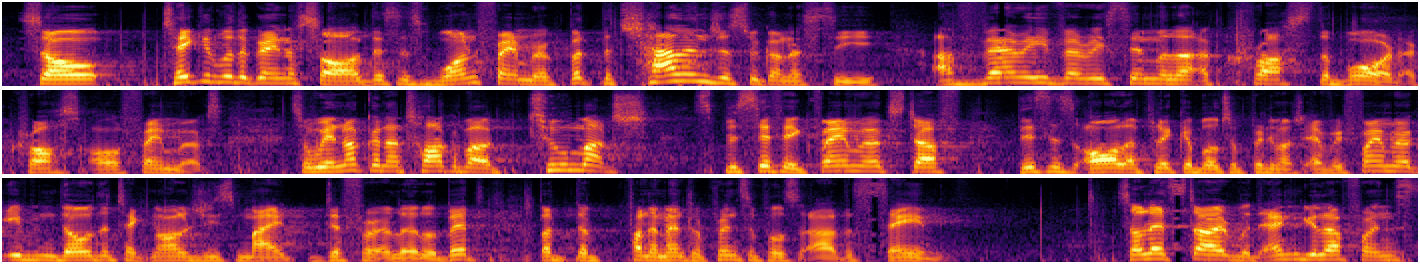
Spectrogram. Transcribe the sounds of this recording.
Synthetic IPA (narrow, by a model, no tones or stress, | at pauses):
soʊtʰeɪkɨt̚wɨðəɡɹẽɪ̃nə̥sɔlˠt̪̚ðɪsɨzwʌ̃nfɹẽɪ̃mwɜ˞k̚b̥ʌt̪̚ðɨt͡ʃʰælˠə̃nd͡ʒɨzwɨɹɡʌnɨsi | ʔə˞vɛɹivɛɹisɪ̃ml̩ˠə˞ʔəkʰɹ̥ɔsðəbɔɹɾɨ̰kʰɹ̥ɔsɔlˠfɹẽɪ̃mwɜ̰˞ks | soʊwiə˞nət̚ɡ̥ʌnətʰɔkəbaʊtʰumʌt͡ʃ | spɨsɪfɨkfɹẽɪ̃mwɜ˞kstʌfðɪs̬ɨzɔlˠəpʰl̥ɪkəbəl̩ˠtʰəpʰɹ̥ɪɾimʌt͡ʃɛvɹifɹẽɪ̃mwɜ˞kiṽn̩ðoʊðətʰɛk̚nɑlˠəd͡ʒizmaɪt̚d̥ɪfə˞əlɪɾl̩ˠbɪt̚b̥ʌt̪̚ðəfʌ̃ndəmɛ̃ntˡl̩ˠpʰɹ̥ɪ̃nsəpl̩ˠzə̰˞ðəsẽɪ̃m | soʊlɨtstɑɹt̚wɨðæ̃ŋɡjl̩ˠə˞fə˞ɪ̃ns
